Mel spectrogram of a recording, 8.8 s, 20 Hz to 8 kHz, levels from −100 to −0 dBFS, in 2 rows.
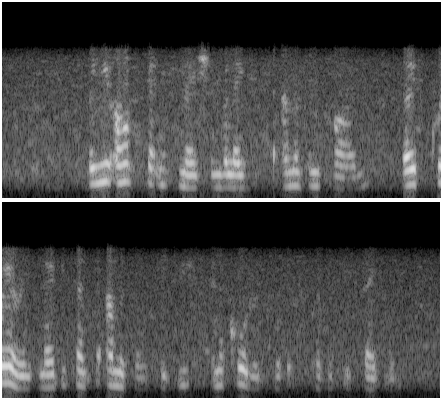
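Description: Noise suppressor artifacts run through the whole speech clip: the suppressor pulls the room noise down by about 20 dB between phrases and lets it rise again under the speech, so the background pumps with the talker.

Speech cut by the noise suppressor occurs at 1.09–1.8 s, 1.96–2.23 s, 2.42–3.83 s, 4.68–6.3 s and 6.48–8.37 s. The suppressor mistakes quieter parts of the speech for noise and turns them down by about 15 to 21 dB. Soft consonants and word endings sound swallowed, in short patches at first and for much of the later stretches.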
